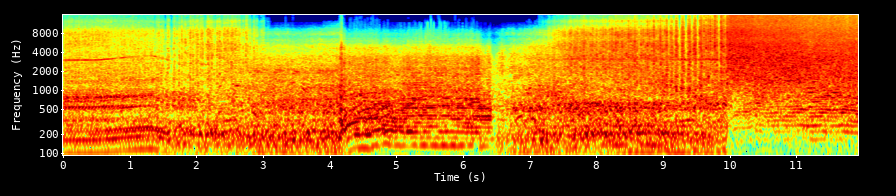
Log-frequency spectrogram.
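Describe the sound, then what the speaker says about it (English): Two Top Fuel dragsters fire up at a UK drag racing round, thunderous engines that roar and rev in sharp surges, very loud and close, with a sudden cut and a restart near the middle. "The OK to fire up the next pair is given Anita Mäkelä and Liam Jones."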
